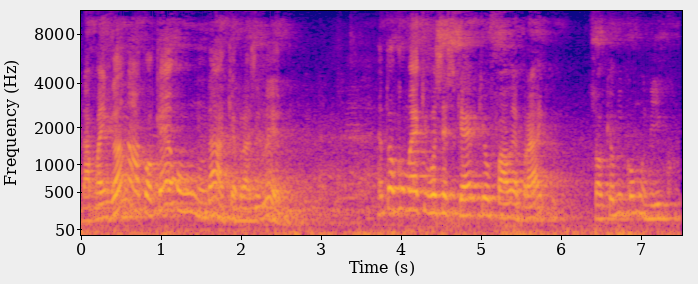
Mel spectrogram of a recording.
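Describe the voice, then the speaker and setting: Man, Northeastern Brazilian accent, seminar lecturer, higher-pitched voice, joking and telling anecdotes, recorded in an echoey hall. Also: sing-song, brisk. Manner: humorous storytelling, asks the audience questions. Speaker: seminar lecturer on Bible translations. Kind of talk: lively seminar talk with anecdotes. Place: lecture hall before an audience. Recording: echoey hall with long reverb, faint hiss.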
